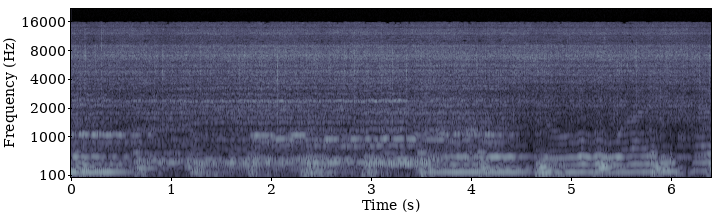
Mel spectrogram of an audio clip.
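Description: Instrumental dance-orchestra passage playing from a 78 rpm shellac record on a suitcase record player, heard through a small Bluetooth speaker. Held notes sound over a steady hiss and crackle of record surface noise.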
